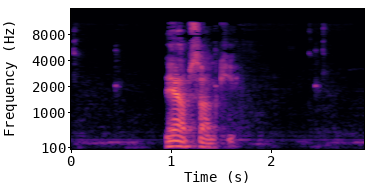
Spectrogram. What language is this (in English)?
Turkish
